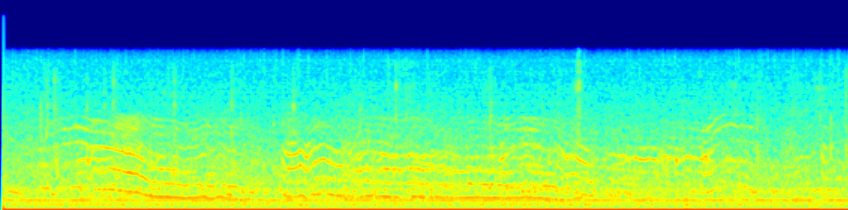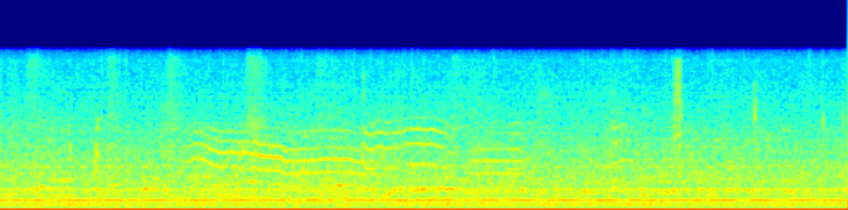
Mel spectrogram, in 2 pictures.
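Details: Newborn German Shepherd puppies whine and whimper in wavering, high, squeaky cries over a steady low hum.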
